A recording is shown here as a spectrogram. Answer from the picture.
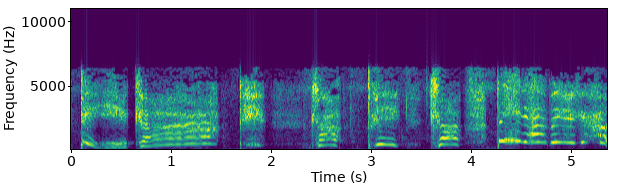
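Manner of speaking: high squeaky Pika chant; rising cute creature call; Pikachu voice. Acted. Charging like Pikachu.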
